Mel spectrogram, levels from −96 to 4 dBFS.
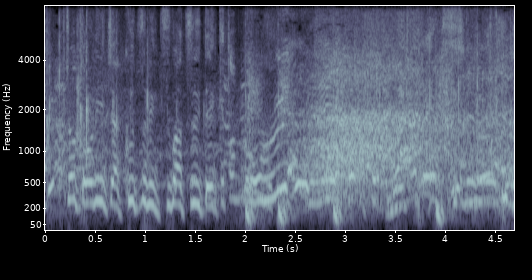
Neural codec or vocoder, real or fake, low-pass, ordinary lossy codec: none; real; none; none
